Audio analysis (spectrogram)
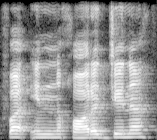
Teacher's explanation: نون ساکن میں غنہ نہیں ہوگا، آگے خا حروف حلقی میں سے ہے، جیم ساکن ہے، حروف قلقلہ میں سے ہے، قلقلہ کے ساتھ ادا کیا جائے گا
